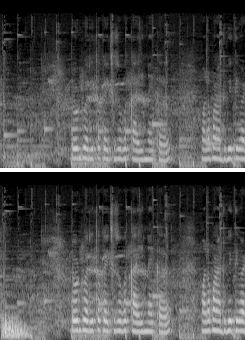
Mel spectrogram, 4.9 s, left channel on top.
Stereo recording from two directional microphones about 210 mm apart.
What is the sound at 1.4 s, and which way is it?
A woman's voice, 10° right (ahead or behind).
